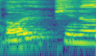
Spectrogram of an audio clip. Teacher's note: 받침에 리을은 살아남아 있네요. 그 다음에 비읍하고 히읗이 만나서 피읍이 된 거니까 요거는 뭐야? 거센 소리가 바로 그냥 일어난 거죠.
